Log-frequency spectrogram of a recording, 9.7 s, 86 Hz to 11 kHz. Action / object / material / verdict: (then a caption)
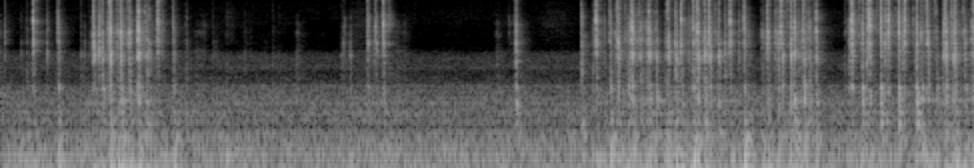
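tap / mechanical keyboard with round metal-rimmed keycaps / plastic, metal / none. Both hands type with the fingertips on a 7Keys typewriter-style mechanical keyboard: medium-sized, with round black keycaps set in metal rings on a wood-finish frame and a hollow case. Irregular flurries of crisp, bright clacks alternate with sparse single taps in the middle, then grow denser and louder toward the end. A low hum runs underneath.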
